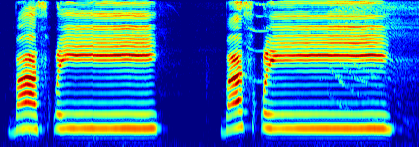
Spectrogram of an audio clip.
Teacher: ہم صاد کی آواز کو موٹا کرتے ہوئے تھوڑا سا کھینچ لیں گے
